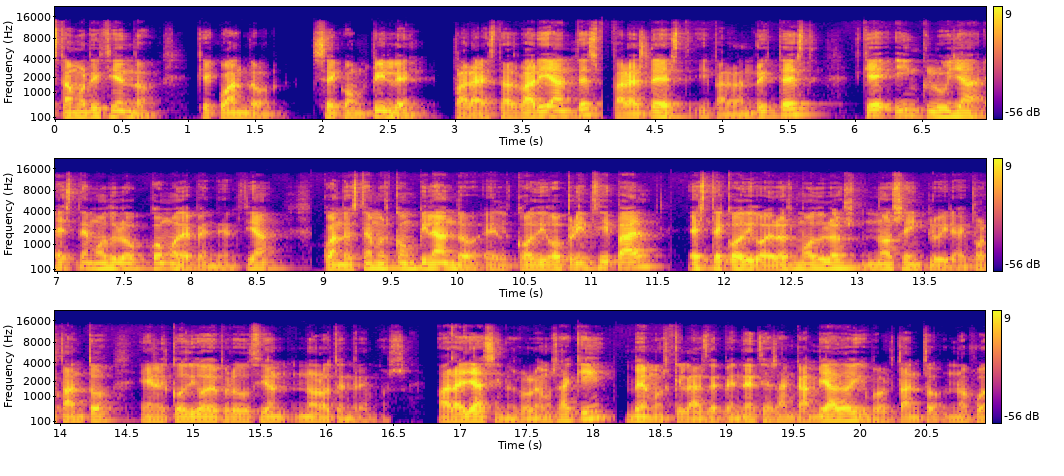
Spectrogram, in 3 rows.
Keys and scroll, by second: 20.1 super+BackSpace.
